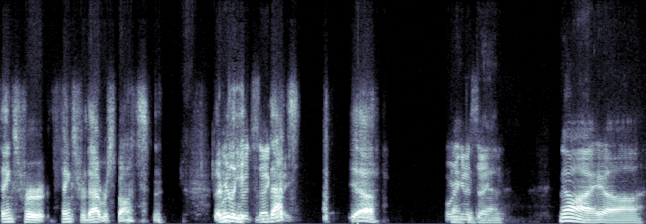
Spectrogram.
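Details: Adult man in his forties who has stuttered since childhood, in natural conversational speech; stuttering.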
